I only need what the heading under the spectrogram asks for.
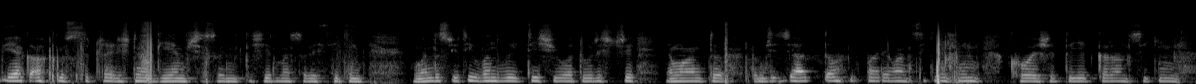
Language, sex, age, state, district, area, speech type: Kashmiri, male, 18-30, Jammu and Kashmir, Kupwara, urban, spontaneous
